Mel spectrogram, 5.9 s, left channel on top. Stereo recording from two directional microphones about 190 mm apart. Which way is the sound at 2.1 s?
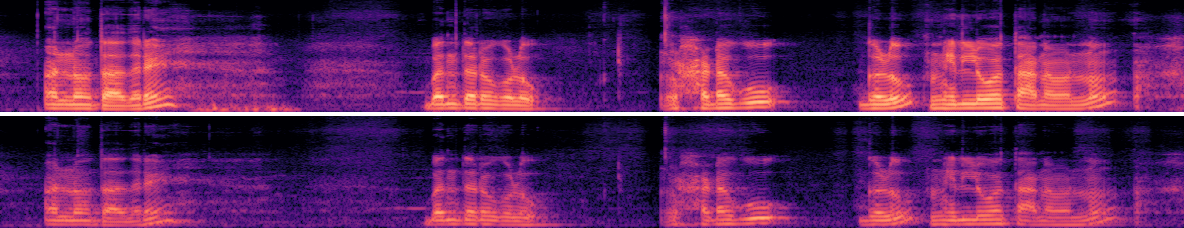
45° left (ahead or behind).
